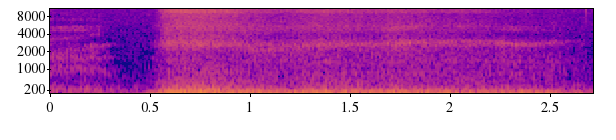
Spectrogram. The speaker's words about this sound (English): try to create that sound with the breath as you inhale deeply and exhale deeply.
